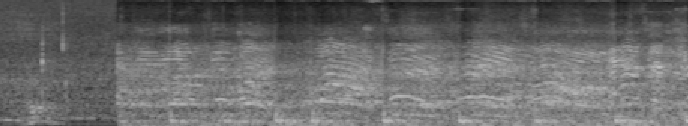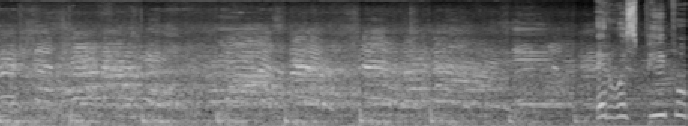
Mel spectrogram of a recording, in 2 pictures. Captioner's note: chanting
